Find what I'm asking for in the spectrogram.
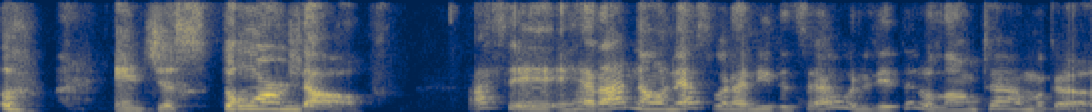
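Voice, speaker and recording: A woman with a Mississippi accent talks at a fairly quick clip in a fairly high, animated voice that swings very widely in pitch. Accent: Mississippi Southern twang. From Tennessee, raised by Mississippi-speaking caregiver. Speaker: motivational speaker. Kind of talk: interview conversation. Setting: podcast.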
